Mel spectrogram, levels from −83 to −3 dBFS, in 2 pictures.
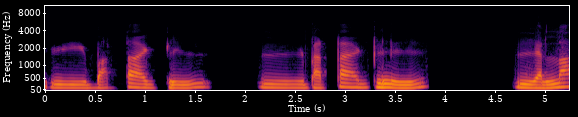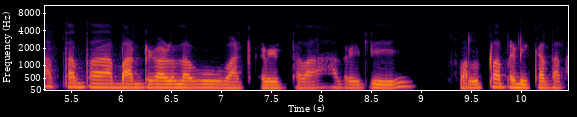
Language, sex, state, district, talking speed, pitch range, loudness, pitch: Kannada, male, Karnataka, Chamarajanagar, 55 wpm, 125-145 Hz, -29 LUFS, 130 Hz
